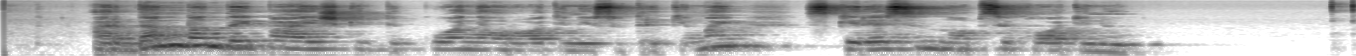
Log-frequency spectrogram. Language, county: Lithuanian, Kaunas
